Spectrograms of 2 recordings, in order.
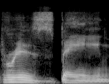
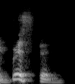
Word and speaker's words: Brisbane: Brisbane. Don't say like that. Thanks for the contribution there. That's the Richard Dreyfuss pronunciation from Jaws. Is it? Brisbane. Brisbane. That's right. It should be Brisbane.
